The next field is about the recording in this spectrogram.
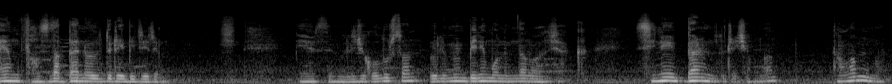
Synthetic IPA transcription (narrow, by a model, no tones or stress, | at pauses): ænfazlˠabænø̞lʲd̪yɾebilʲiɾim | ejæɾsɛnø̞lʲed͡ʒɛko̞lˠuɾsanø̞lʲymynbe̞nimo̞lʲymd̪analˠd͡ʒak | senibænø̞lʲd̪yɾed͡ʒamlˠan | t̪ʰanamːɯ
